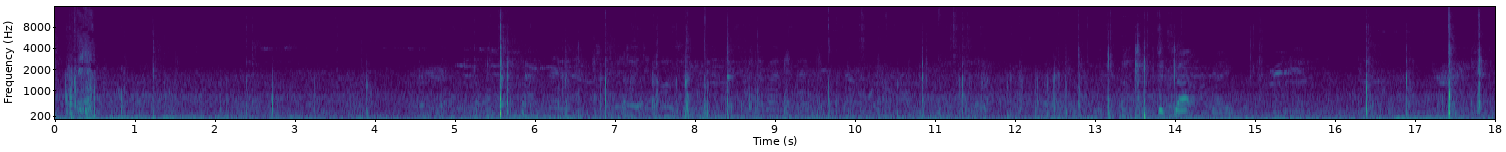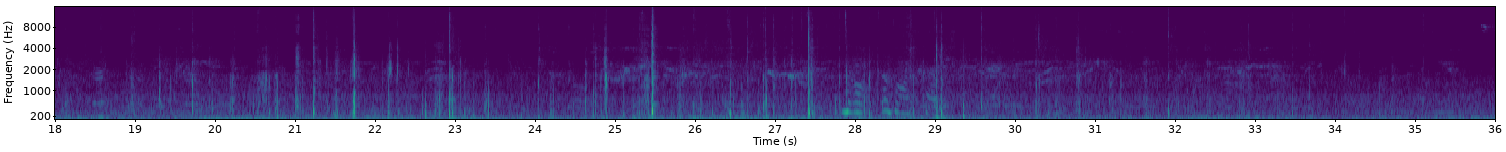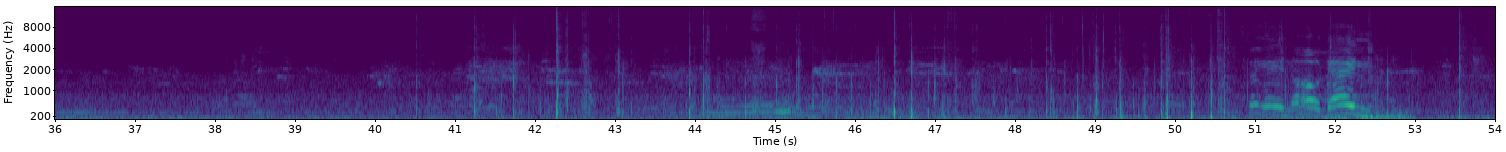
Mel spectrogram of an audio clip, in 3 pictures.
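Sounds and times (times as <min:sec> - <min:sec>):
tennis ball bouncing: 0:05.2 - 0:14.0, 0:16.2 - 0:33.8, 0:40.5 - 0:51.4
footsteps on hard court: 0:16.8 - 0:33.5, 0:41.2 - 0:51.4
wind rumble on microphone: 0:52.3 - 0:53.2.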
